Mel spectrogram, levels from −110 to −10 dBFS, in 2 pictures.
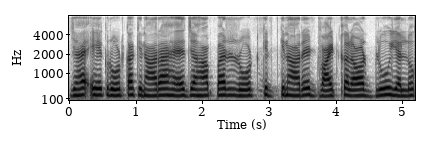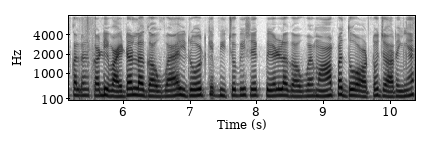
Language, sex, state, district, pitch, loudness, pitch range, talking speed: Hindi, female, Chhattisgarh, Bilaspur, 215 Hz, -14 LUFS, 205-225 Hz, 220 wpm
